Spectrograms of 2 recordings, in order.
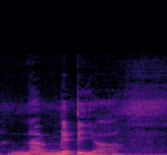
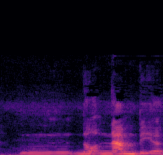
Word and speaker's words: Namibia: Namibia. Not Nambia, because Nambia is a place as well, isn't it? This is Namibia.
